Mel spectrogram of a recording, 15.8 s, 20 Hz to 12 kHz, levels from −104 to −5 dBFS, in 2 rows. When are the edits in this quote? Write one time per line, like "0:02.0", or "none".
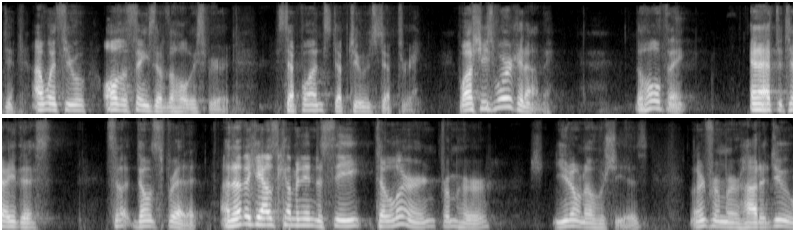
0:10.0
